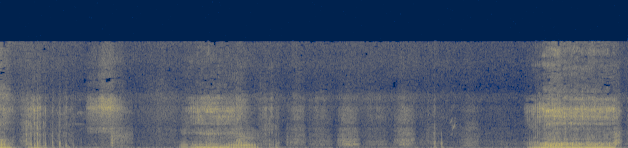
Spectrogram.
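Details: Barney, a Rhodesian Ridgeback, growls intently at his owner to keep him away from his toy; deep, rough growl bursts, two loud swells separated by quieter rumbling and handling noises.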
